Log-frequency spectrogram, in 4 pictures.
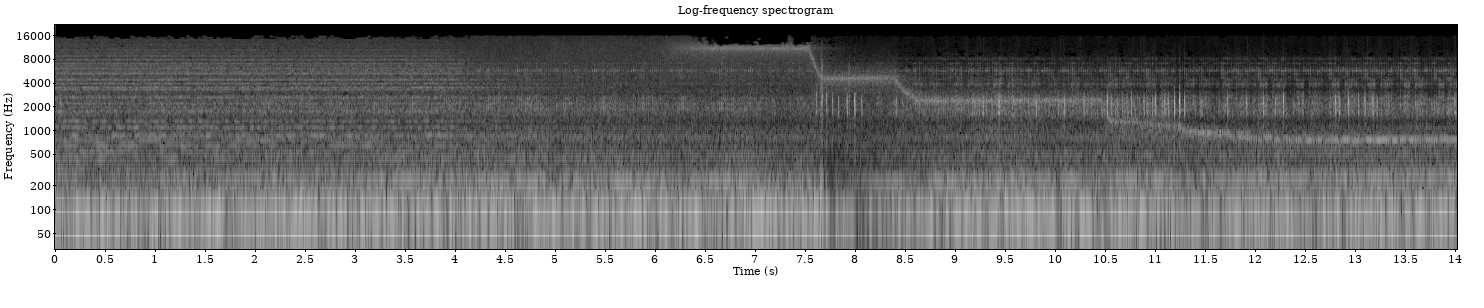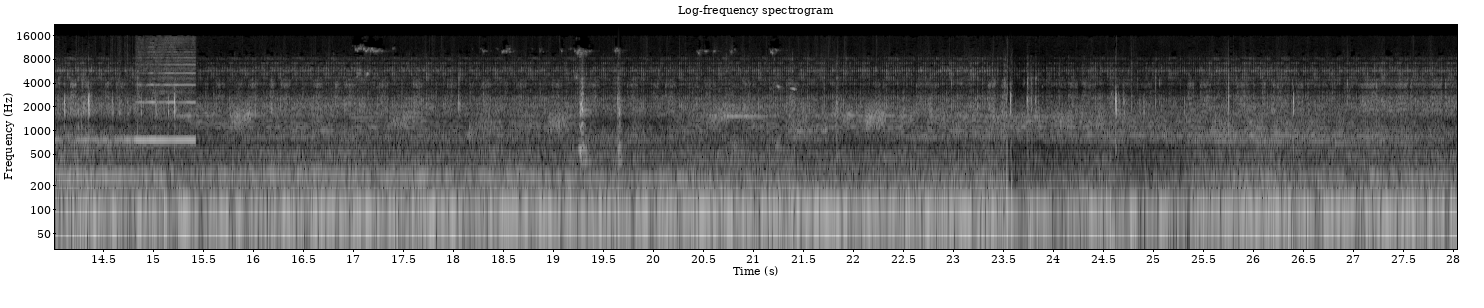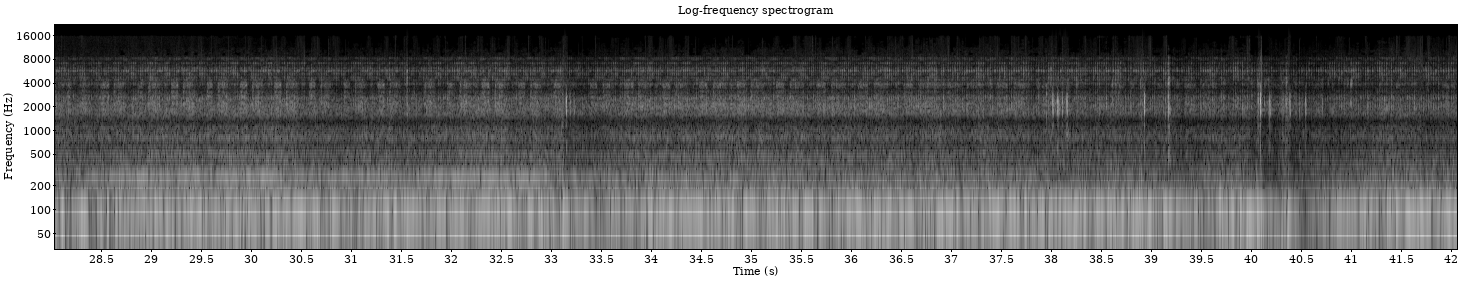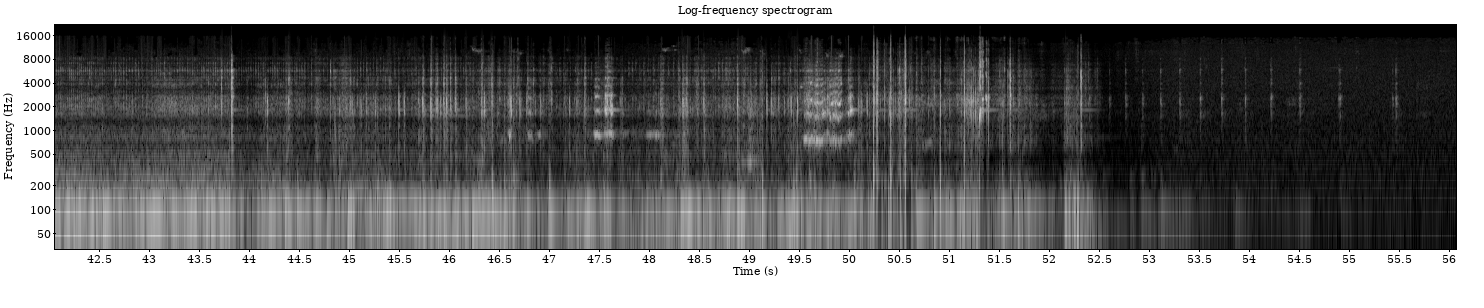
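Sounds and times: wind buffeting: 0.0 - 53.3
road rumble: 0.0 - 56.0
bike rattles and knocks: 27.2 - 53.7.

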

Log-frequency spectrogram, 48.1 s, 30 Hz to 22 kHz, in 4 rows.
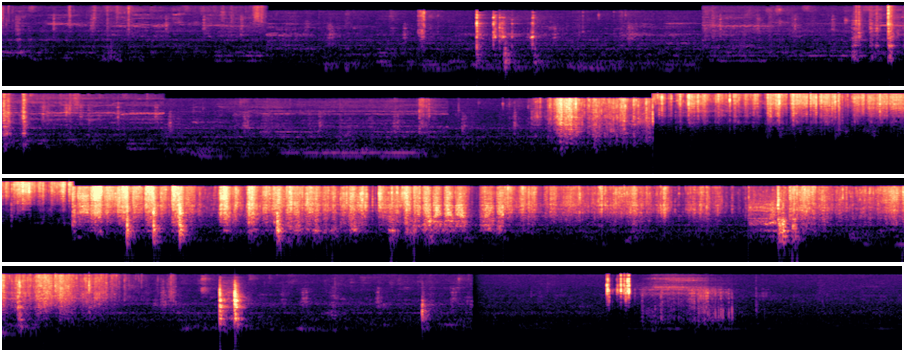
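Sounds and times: cling wrap crinkling: 19.1 - 38.4
knife cutting through wrap: 19.3 - 33.0.

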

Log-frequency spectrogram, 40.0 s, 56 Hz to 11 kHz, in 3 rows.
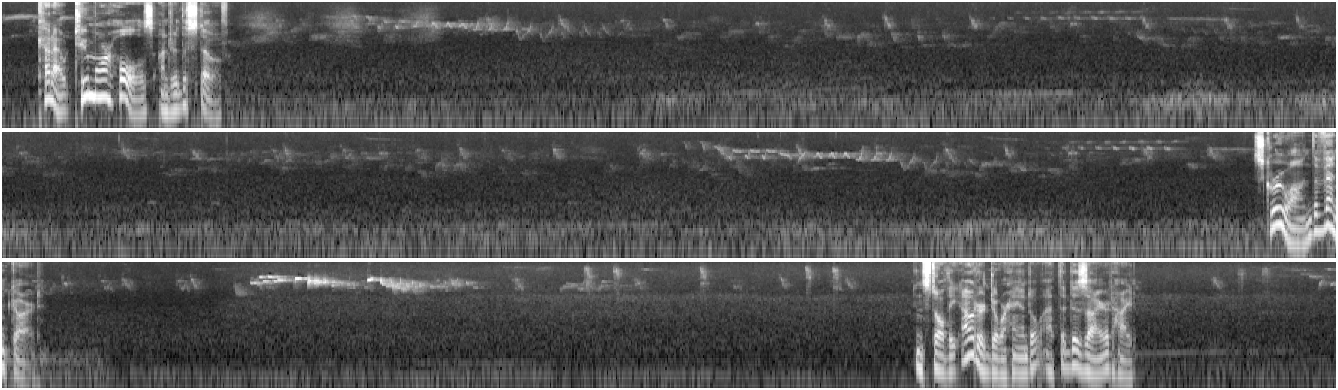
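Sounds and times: birds chirping and trilling: 0.0 - 40.0.

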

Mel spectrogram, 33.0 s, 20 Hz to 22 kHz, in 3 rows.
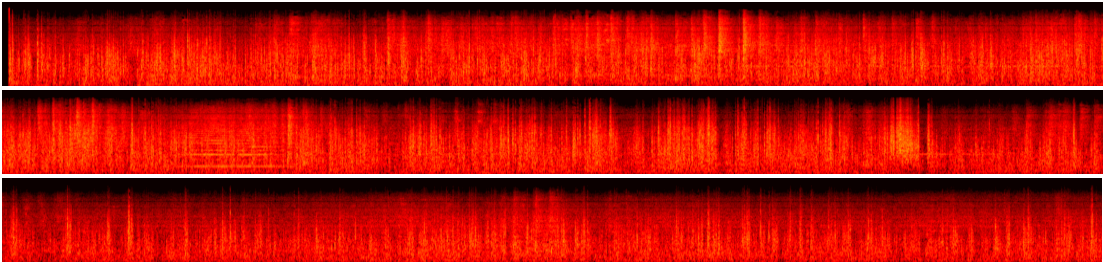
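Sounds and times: train wheels rumbling on rails: 0.1 - 33.0
wind buffeting microphone: 0.1 - 33.0
train horn note: 12.7 - 14.1, 20.1 - 21.1.

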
